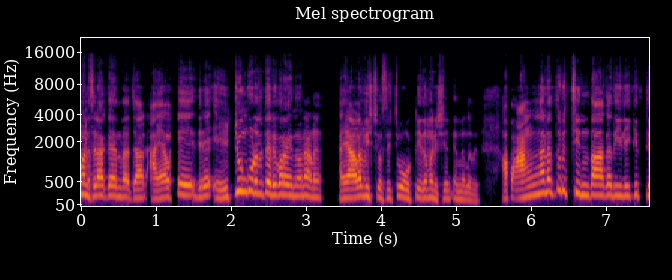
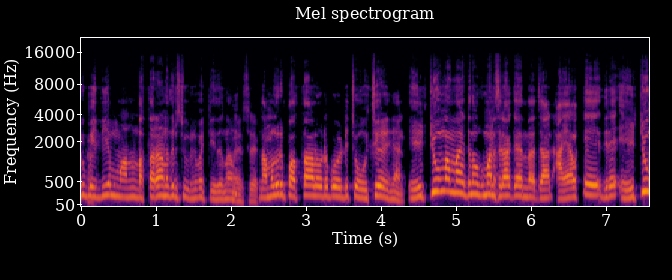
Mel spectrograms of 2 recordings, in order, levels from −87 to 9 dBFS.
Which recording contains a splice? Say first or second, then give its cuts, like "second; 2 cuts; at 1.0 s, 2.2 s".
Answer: second; 1 cut; at 2.3 s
